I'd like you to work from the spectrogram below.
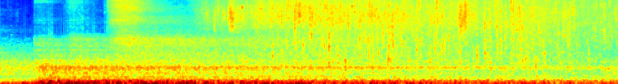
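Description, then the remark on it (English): A massive explosion in a mine: a deep, powerful blast bursts in suddenly and then rolls on as a long, heavy rumble with crackling debris, loud, fading only slightly over several seconds. “A massive explosion rocked the mines, burying alive those who hadn't already fallen victim to the Wendigo's wrath.”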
